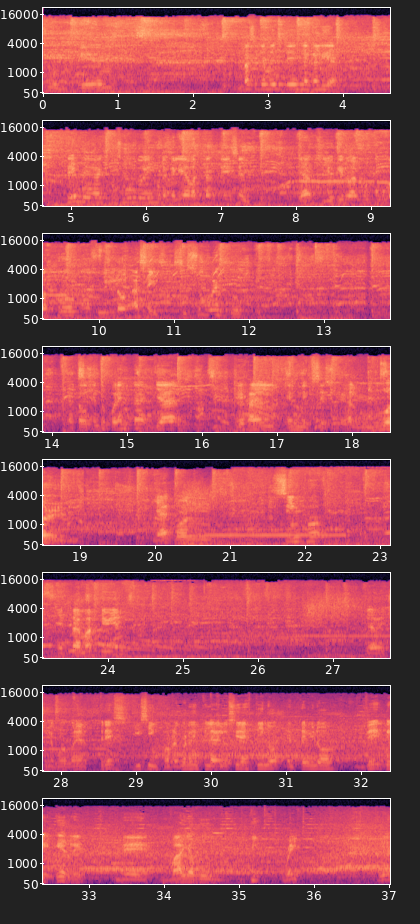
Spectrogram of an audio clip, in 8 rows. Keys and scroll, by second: 16.5 alt+super++, 17.4 alt+super+-, 21.8 5, 25.3 5, 29.0 3.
